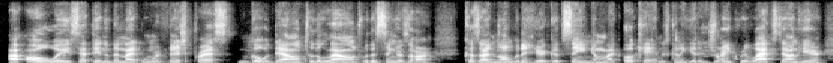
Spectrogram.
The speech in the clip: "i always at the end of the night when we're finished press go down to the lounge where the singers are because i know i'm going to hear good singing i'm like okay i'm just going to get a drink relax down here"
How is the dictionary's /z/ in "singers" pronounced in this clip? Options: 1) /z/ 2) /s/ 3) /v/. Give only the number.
1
